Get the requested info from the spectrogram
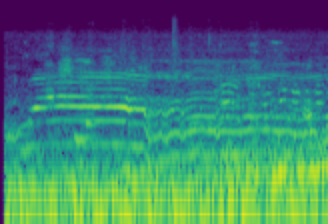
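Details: Karin, a ferocious Japanese stray cat, switches from affectionate to fighting mode and growls at an intruder in her territory: long, wavering, drawn-out yowling tones that slide down in pitch, with people talking in the background.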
